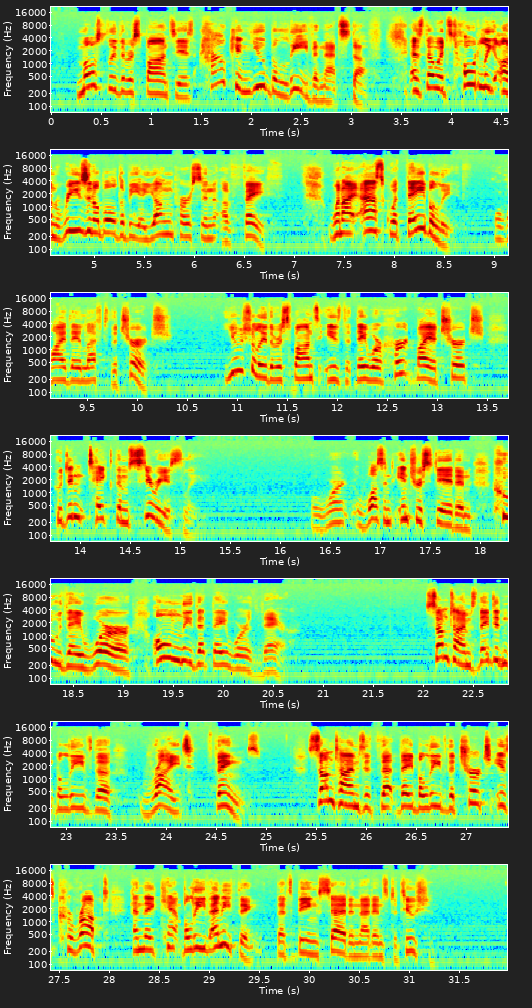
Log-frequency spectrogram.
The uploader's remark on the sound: Recorded March 27, 2016 at Corona United Presbyterian Church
